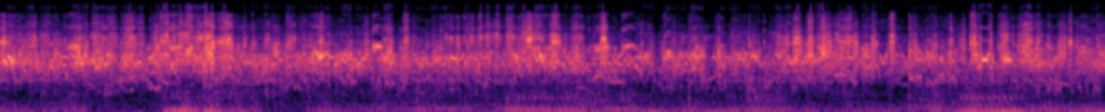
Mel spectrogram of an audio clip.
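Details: Many Australian budgies in an aviary chirp and sing together: busy, scratchy high twittering with squawky accents and rapid chatter, rising and falling in intensity throughout.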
